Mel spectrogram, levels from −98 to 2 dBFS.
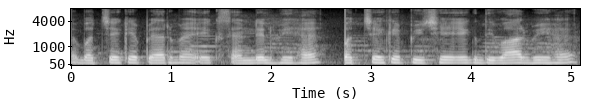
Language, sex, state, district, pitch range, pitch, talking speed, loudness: Hindi, male, Jharkhand, Deoghar, 140-150 Hz, 145 Hz, 175 wpm, -17 LUFS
